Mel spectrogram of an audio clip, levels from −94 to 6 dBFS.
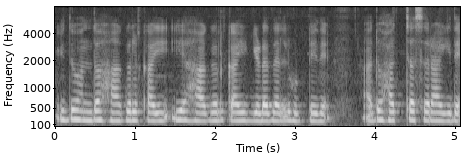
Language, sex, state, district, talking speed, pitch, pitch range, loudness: Kannada, female, Karnataka, Dharwad, 120 wpm, 205 Hz, 195-220 Hz, -16 LUFS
